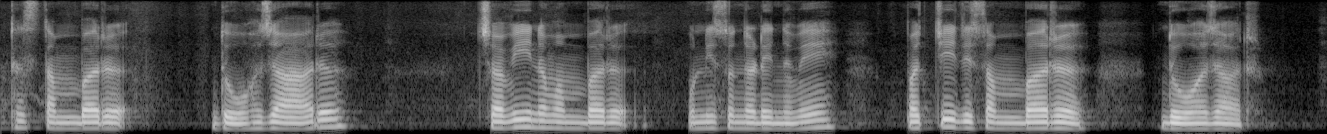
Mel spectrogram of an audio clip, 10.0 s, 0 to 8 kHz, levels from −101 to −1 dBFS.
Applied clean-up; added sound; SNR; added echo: none; none; none; none.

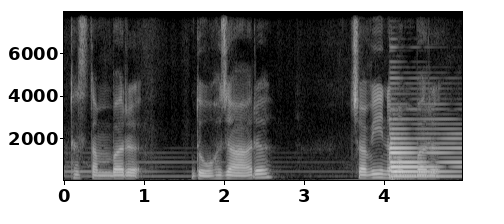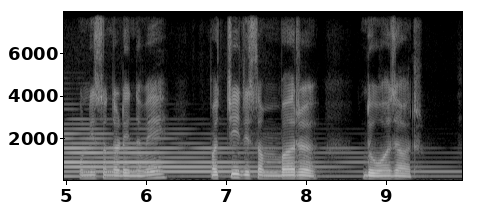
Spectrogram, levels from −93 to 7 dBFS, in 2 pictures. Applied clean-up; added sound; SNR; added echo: none; Piano; 0 dB; none.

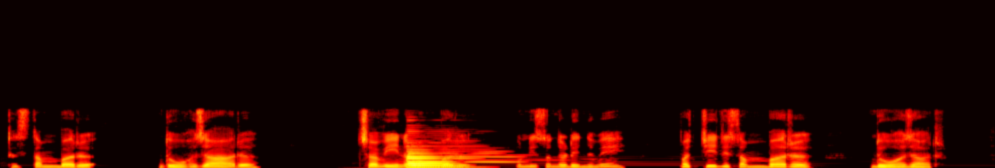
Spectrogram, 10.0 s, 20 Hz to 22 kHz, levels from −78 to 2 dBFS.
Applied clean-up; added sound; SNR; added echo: classical method spectral subtraction.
